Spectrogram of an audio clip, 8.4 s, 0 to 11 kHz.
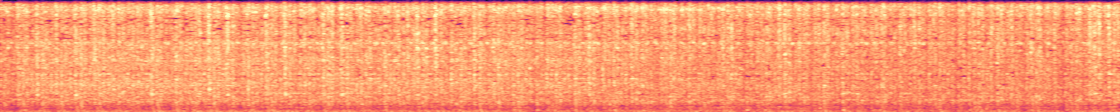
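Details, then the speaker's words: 2006 Vauxhall/Opel Astra H Z14XEP 1.4 petrol dual-fuel, run on petrol mode, idles rough with a lumpy stumble about twice a second. Bad misfire traced by compression test to a low-compression cylinder. Car sometimes stalls. "pretty mellow there is guys I hope you can see how badly is misfiring"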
